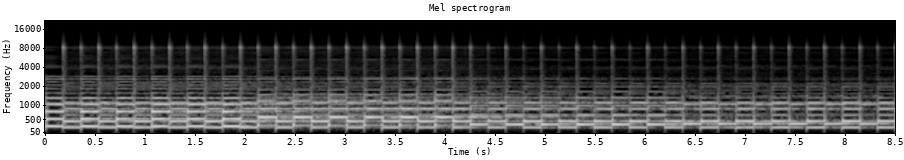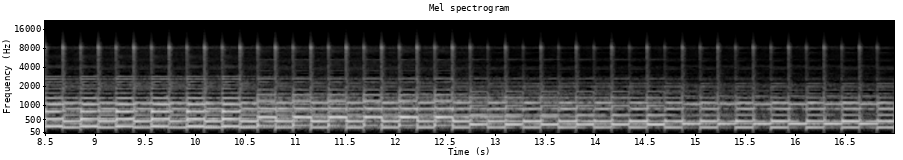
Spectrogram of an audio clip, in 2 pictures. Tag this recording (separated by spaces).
loop string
